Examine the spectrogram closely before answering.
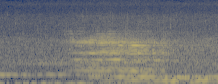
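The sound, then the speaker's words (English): Several male humpback whales sing together late at night in autumn off the coast of British Columbia. Low droning tones overlap with higher, drawn-out moans that rise and waver, forming a continuous layered chorus. “You can hear the lower, more distant tones in the background, which definitely indicates more than one whale.”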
